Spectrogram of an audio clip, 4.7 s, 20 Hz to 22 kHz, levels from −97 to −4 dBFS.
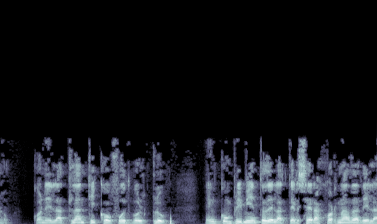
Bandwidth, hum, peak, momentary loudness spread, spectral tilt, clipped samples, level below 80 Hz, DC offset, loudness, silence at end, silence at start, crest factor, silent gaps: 8.8 kHz; none; -2 dBFS; 10 LU; -5 dB/octave; under 0.1%; -50 dBFS; under 0.1%; -18 LUFS; 0 s; 0 s; 16 dB; none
